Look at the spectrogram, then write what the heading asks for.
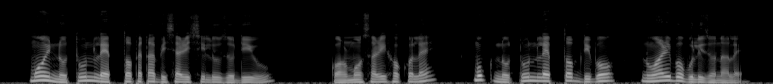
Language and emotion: Assamese, sad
